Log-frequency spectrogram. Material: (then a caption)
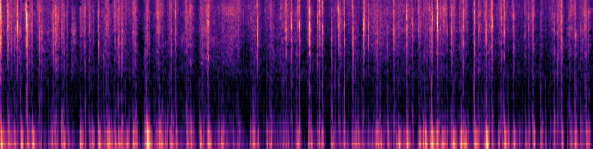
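Polyethylene foam. A pink polyethylene foam packing bag, rolled or folded into a narrow strip and held in both hands, is rapidly tapped and scratched with long nails. The result is a dense, continuous stream of short, dull, crackling taps with a deep, thumpy low end and very little ring.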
